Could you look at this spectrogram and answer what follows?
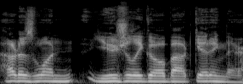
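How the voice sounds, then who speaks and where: In a put-on character voice, the speaker talks at a moderate pace with fairly even intonation. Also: man. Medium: actual play. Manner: polite, formal, chipper.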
